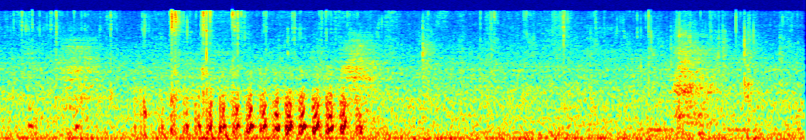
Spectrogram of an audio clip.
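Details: A female guinea pig eating lettuce gives a brief, rapid pulsing rumble of soft repeated notes over a faint steady hum.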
